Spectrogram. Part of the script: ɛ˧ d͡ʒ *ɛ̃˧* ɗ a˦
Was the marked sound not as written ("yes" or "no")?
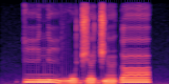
no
